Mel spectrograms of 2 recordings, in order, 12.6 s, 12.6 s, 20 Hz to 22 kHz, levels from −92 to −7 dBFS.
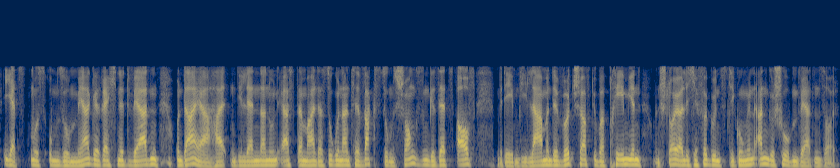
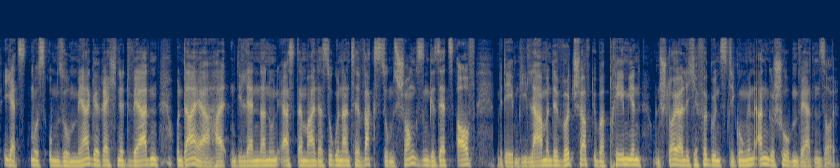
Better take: second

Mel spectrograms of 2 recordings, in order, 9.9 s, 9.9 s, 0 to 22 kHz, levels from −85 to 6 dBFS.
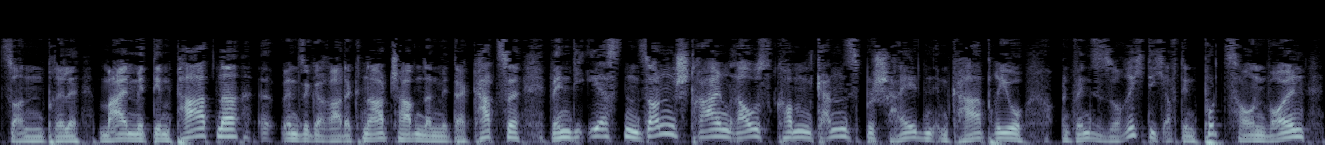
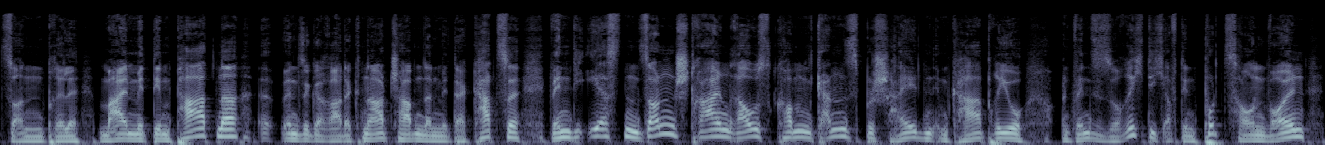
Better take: second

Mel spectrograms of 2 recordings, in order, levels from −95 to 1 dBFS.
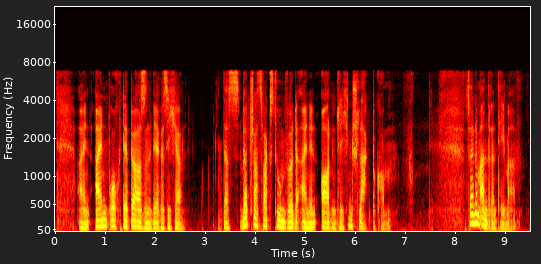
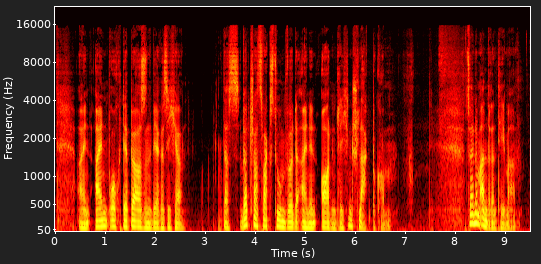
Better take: second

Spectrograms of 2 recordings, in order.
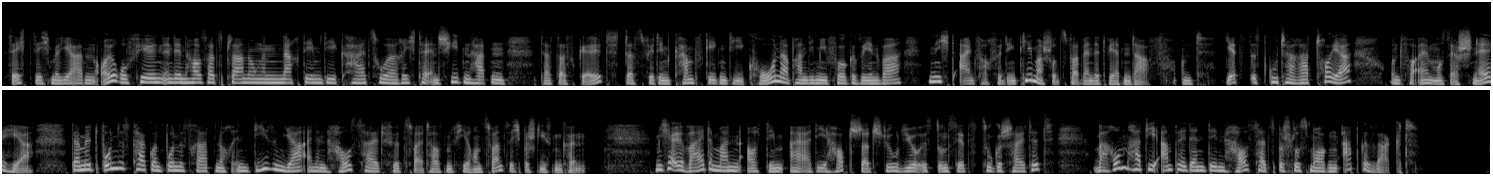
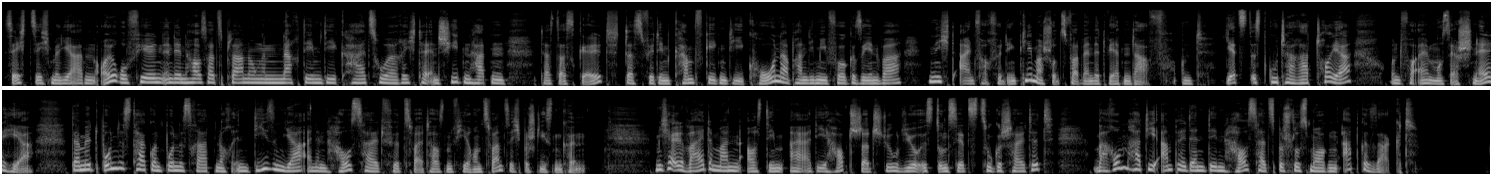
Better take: second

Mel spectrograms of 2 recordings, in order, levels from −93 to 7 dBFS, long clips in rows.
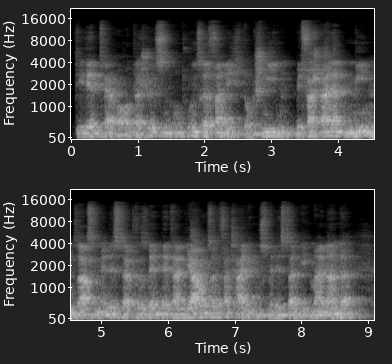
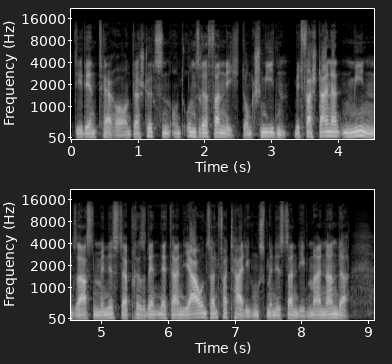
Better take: second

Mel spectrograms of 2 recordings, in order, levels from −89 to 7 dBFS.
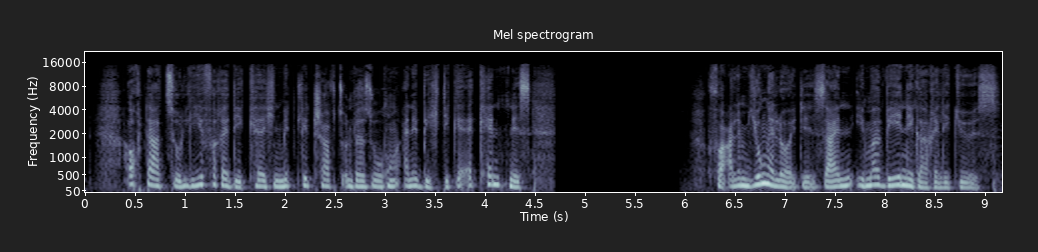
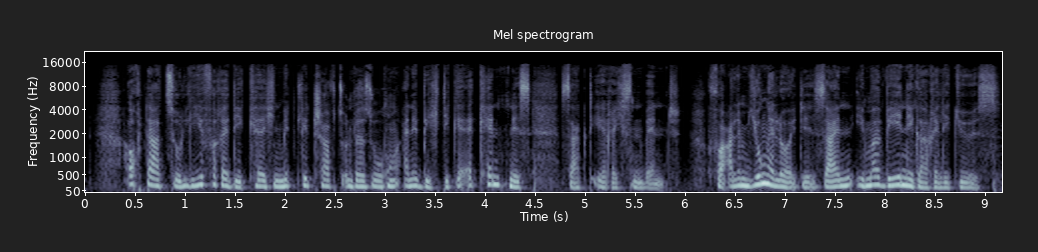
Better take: second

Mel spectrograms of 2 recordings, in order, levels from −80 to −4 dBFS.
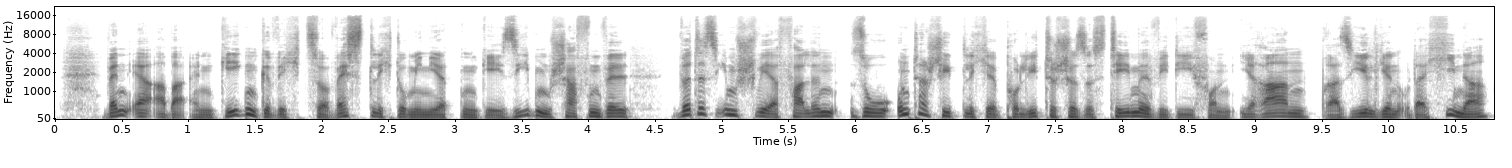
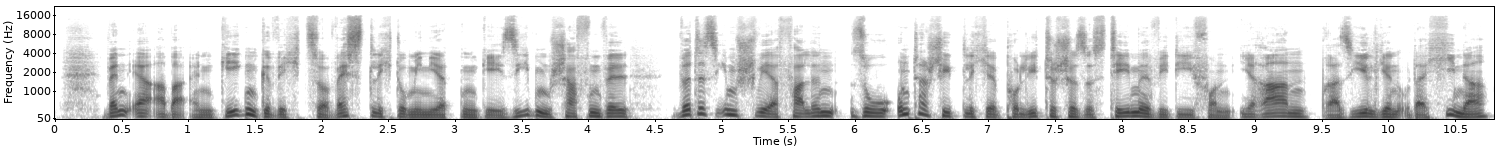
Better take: neither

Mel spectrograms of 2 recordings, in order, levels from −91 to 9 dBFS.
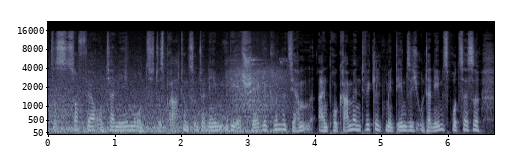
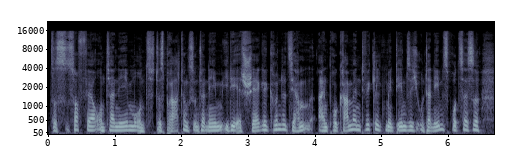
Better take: second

